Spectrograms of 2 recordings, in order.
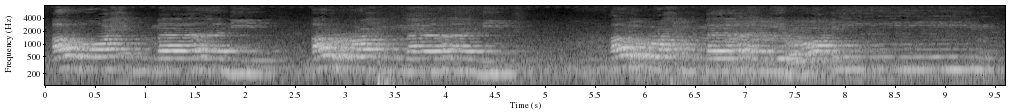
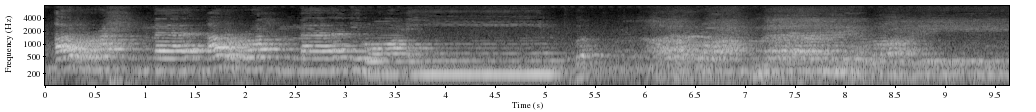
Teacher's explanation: ra dia jadi ra yang tafkhim, dia jadi ra yang tebal. Ar-rah, bila ra yang tebal jumpa pula dengan ha dekat pertengahan halqum.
